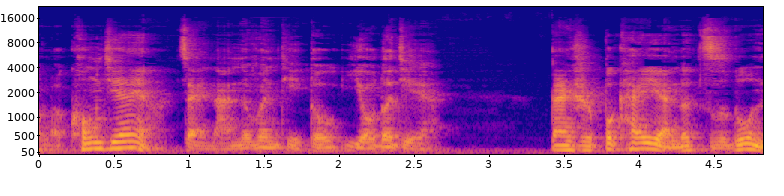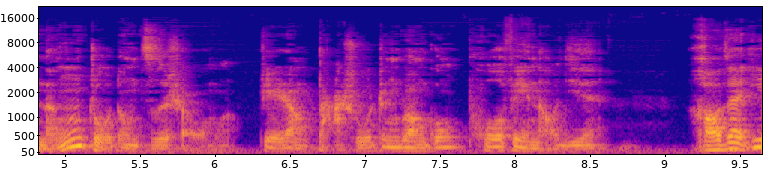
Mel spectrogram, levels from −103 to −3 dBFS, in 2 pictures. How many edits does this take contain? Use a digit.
0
